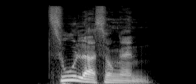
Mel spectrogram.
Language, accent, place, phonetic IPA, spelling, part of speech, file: German, Germany, Berlin, [ˈt͡suːˌlasʊŋən], Zulassungen, noun, De-Zulassungen.ogg
- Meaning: plural of Zulassung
